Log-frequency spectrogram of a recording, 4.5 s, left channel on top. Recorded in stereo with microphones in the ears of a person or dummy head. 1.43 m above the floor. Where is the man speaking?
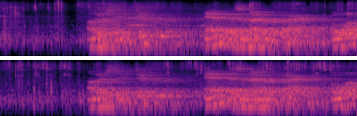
40° left (ahead or behind), 1.7 m; by 4.4 s 5° right (ahead or behind), 2.5 m.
